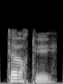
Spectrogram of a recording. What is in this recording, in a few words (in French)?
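"tortue", French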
